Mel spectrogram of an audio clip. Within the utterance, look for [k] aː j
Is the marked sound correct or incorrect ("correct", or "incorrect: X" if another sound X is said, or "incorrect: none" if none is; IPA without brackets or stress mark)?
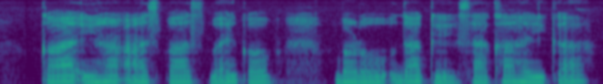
correct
